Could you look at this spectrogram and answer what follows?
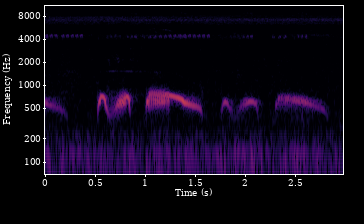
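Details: Rainy-season lure cooing of spotted dove, Toba style: two quick rounded notes, a strong long downward coo, then a quieter echo of the phrase, with a steady high hum throughout.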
